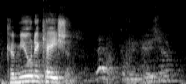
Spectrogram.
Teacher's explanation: The secondary stress is on the second mu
